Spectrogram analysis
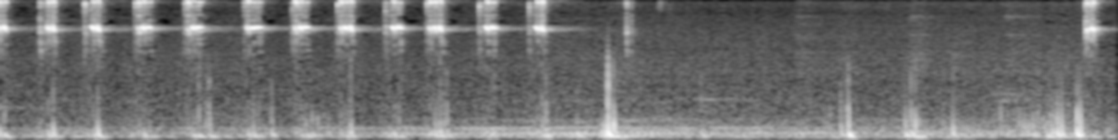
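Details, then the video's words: A cricket, its chirping claimed to repel rats, gives a fast run of sharp, high chirps for about three seconds, then falls silent apart from scattered low clicks and one final chirp. "suara jangkrik ampuh bisa mengusir tikus"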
